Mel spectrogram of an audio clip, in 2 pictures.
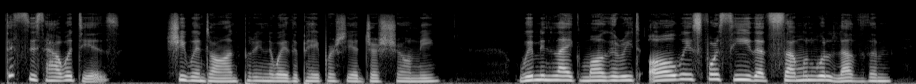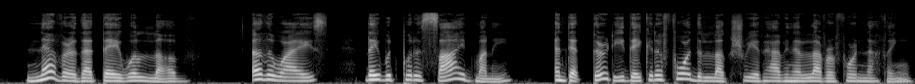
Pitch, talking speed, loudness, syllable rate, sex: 170 Hz, 175 wpm, -18 LUFS, 5.2 syllables/s, female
